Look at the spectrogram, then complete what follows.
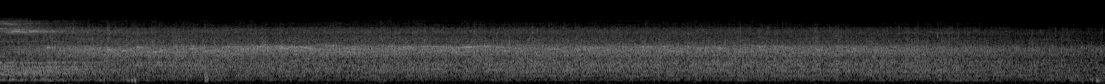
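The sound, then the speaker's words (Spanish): Sustained applause from a church audience, given as an offering of applause: a dense, steady wash of clapping that holds for about eleven seconds and eases off slightly at the end, with no voices over it. “Se merece una mejor ofrenda de aplausos.”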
